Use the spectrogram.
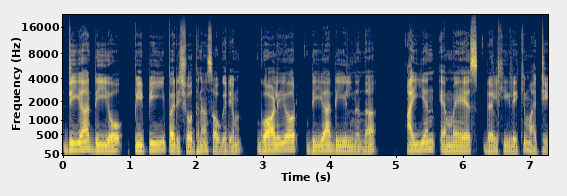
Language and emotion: Malayalam, neutral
